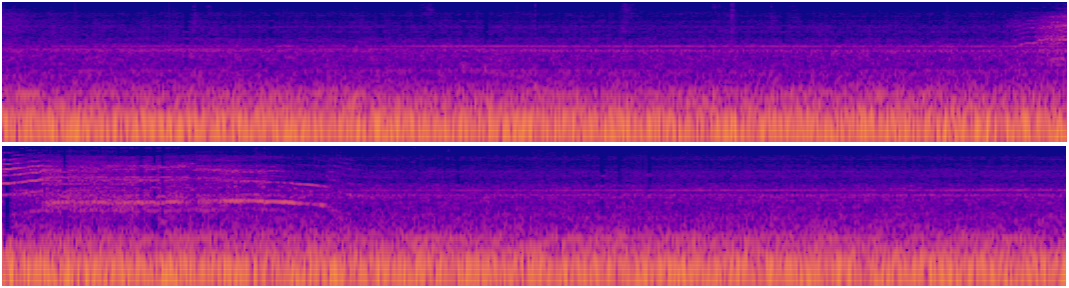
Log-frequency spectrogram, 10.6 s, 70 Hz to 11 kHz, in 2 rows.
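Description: Steady low rumble inside the cabin of an MD-88 airliner taxiing on its idling Pratt & Whitney JT8D engines, with a faint steady whine above it. About five seconds in, a brief higher warbling sound rises and falls for under two seconds.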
